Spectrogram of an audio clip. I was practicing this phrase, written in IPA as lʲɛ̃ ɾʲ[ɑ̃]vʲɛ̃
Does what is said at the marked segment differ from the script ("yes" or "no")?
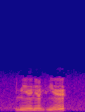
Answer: no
